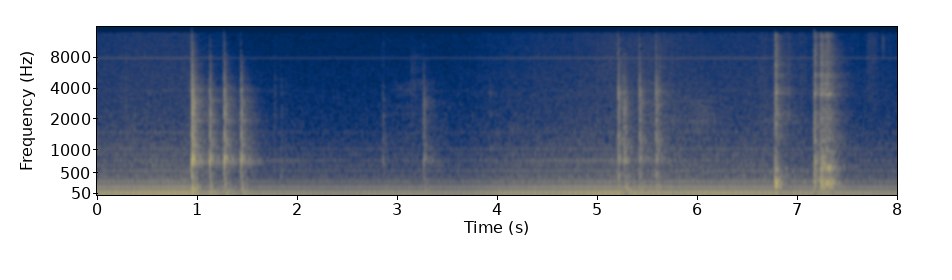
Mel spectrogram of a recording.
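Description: Plastic spatula knocking and scraping against a plastic tub and measuring jug as solid shea butter is scooped into hot melted oils: a few short clusters of sharp taps, about a second in, around the middle and near the end, over a steady low hum.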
